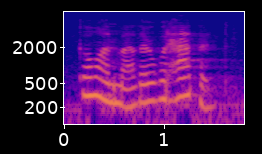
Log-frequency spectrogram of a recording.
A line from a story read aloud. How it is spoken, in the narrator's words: quietly and very tenderly, Grandmother, in a final act of desperation, said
